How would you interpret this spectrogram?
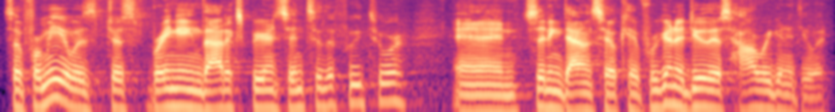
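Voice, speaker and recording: A man's voice: mid-range voice, fast talker. A man in his thirties from Mexico talks to a room full of listeners. His voice sits in a medium range. He explains things in a friendly way, with plenty of "um"s along the way. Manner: friendly, explanatory, frequent fillers. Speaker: guest speaker, tour company owner. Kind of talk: conversational talk to a live audience. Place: event room with an audience.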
